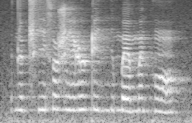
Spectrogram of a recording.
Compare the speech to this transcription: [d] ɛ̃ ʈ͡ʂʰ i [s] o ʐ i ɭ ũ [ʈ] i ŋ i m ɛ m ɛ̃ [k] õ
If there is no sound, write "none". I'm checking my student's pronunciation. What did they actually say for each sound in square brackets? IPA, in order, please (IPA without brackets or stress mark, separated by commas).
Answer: d, s, ʈ, k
